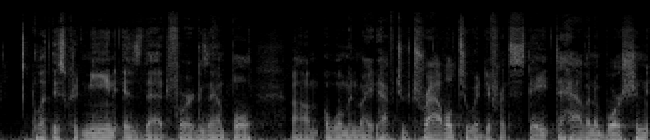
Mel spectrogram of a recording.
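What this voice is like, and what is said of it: Congested voice with a cold. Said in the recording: “I have a little bit of a cold ... It's a bit hard to talk right now.”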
